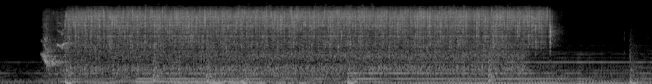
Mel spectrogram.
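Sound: water pouring or running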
